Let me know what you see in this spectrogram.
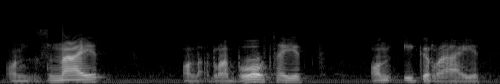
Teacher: The ending is spelled yet, but pronounced yit, because the vowel isn't stressed. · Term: unstressed ye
